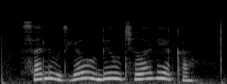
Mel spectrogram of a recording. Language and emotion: Russian, positive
